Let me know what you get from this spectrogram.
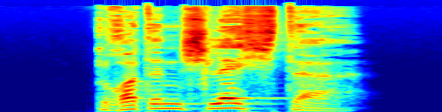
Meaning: inflection of grottenschlecht: 1. strong/mixed nominative masculine singular 2. strong genitive/dative feminine singular 3. strong genitive plural
- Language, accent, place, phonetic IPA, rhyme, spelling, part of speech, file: German, Germany, Berlin, [ˌɡʁɔtn̩ˈʃlɛçtɐ], -ɛçtɐ, grottenschlechter, adjective, De-grottenschlechter.ogg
